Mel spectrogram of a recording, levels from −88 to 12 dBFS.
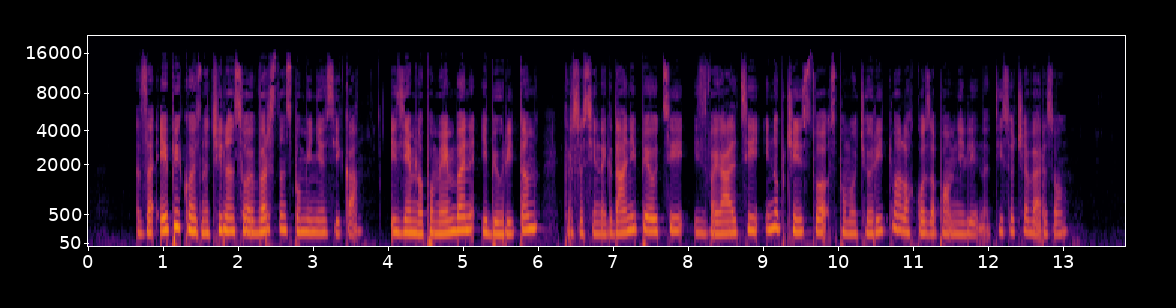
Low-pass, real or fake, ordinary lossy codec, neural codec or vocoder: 19.8 kHz; fake; MP3, 64 kbps; vocoder, 44.1 kHz, 128 mel bands every 256 samples, BigVGAN v2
